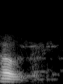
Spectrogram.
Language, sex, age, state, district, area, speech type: Kannada, male, 18-30, Karnataka, Shimoga, rural, conversation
